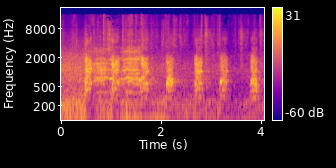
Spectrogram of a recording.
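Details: Belgian Malinois during protection work, giving loud harsh barks in rapid bursts, about six in four seconds, the first ones run close together, with a low steady hum underneath.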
